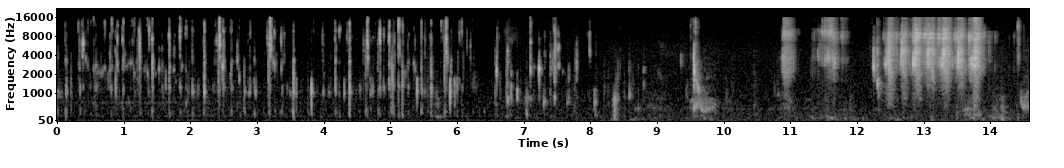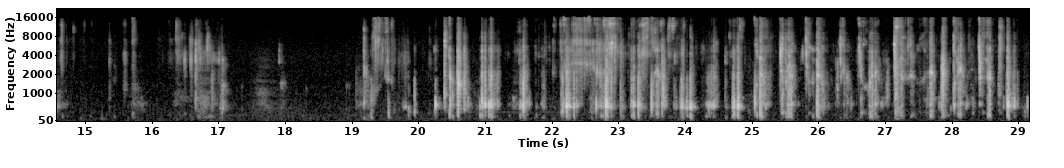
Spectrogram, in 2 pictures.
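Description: Close-miked chewing of sweets, with many small crisp clicks. About halfway through there is a short loud rustling burst, and the last third holds a dense run of crunching and clicking.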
